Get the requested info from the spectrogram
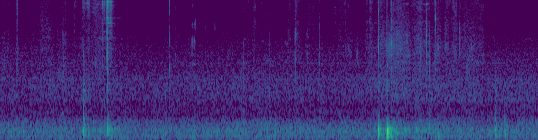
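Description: Light metallic clicks and clinks from a brass padlock and steel lock picks being handled: two about a second and a half in, a louder cluster near six seconds, and a faint one near the end.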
